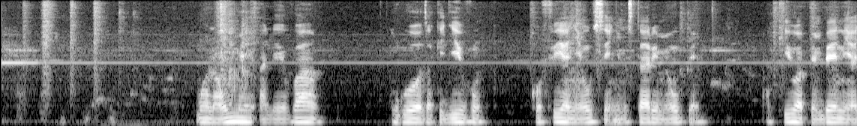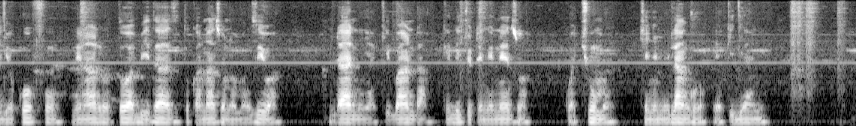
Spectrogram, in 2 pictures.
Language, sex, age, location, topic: Swahili, male, 18-24, Dar es Salaam, finance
